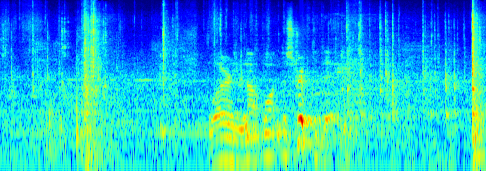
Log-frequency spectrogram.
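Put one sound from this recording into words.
Wires are pushed into a plastic electrical box with light scrapes and clicks.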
